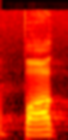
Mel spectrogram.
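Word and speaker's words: Palk: state के नीचे है पाक की खड़ी इसमें पी एल साइलेंट होता है ये उसके नीचे की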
